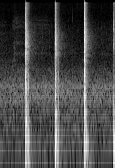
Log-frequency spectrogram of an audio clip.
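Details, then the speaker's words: Hammer tap test on a boat transom gives four dead, low thuds with no ring, showing a completely rotted transom; a sound transom gives a solid ping. "now I'm going to show you what a bad transom sounds like it's a thud"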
